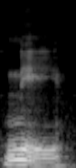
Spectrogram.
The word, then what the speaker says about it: knee: Kind of like with the word knee. It's not knee, it's just knee.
